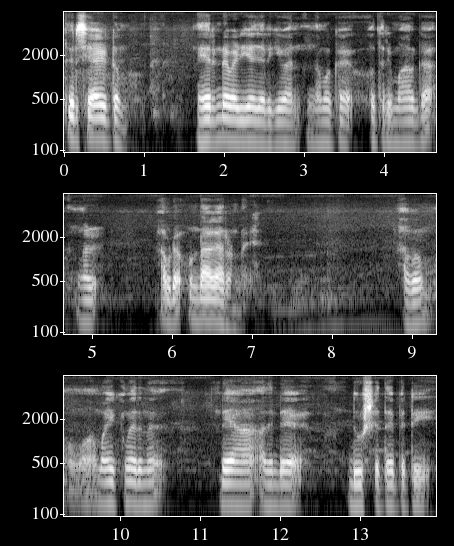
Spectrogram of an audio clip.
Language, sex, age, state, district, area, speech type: Malayalam, male, 60+, Kerala, Alappuzha, rural, spontaneous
